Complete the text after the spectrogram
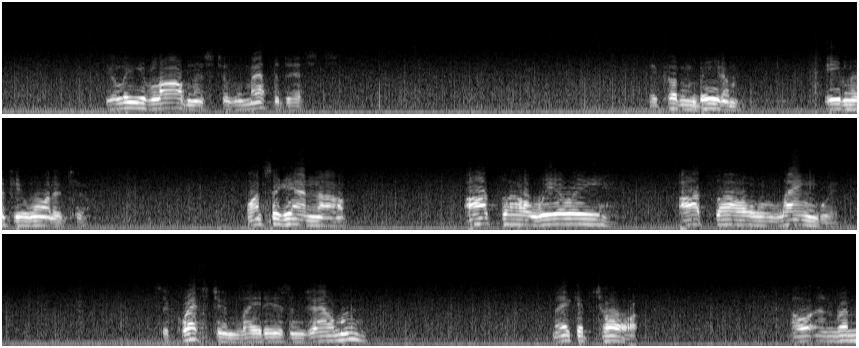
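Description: A man speaks loudly and with animation, in short bursts.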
